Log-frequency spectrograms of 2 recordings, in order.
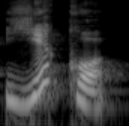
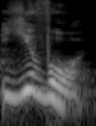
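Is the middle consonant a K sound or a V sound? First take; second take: K sound; V sound. First: The middle consonant is a k sound. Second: The middle consonant is a v sound. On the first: The speaker calls it wrong. "Не єко" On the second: The speaker calls it right. "а єво"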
